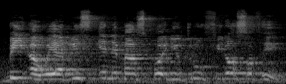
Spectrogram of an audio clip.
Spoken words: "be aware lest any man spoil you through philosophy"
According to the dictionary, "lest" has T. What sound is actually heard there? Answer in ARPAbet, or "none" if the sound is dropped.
none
